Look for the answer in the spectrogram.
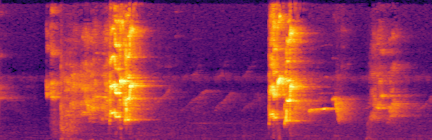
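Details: Lovebird used as a lure to call a rival, uttering two harsh, scratchy squawking bursts about two seconds apart, with a short whistled note and a softer chirp after the second.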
